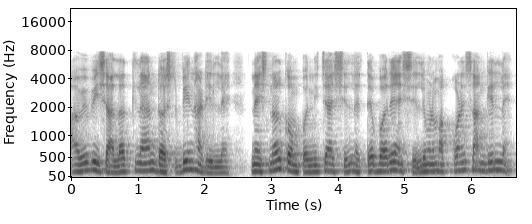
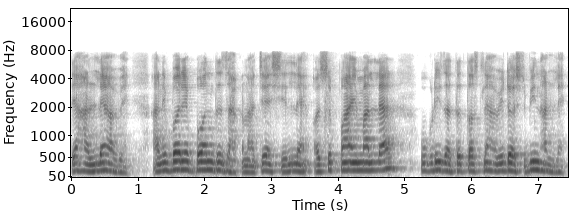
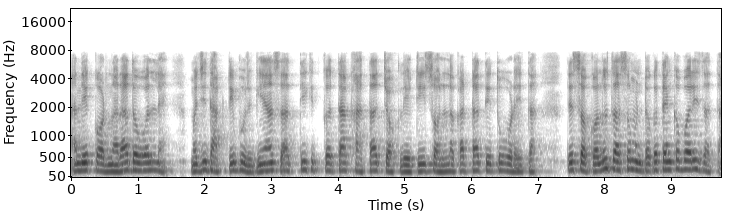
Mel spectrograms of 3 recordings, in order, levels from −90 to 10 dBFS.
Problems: none marked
